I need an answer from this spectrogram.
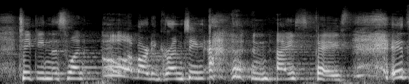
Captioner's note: laughs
